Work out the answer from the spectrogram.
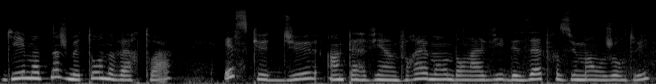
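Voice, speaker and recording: A woman's voice: medium pitch, steady tone, unhurried, warm tone. A woman host presenting in a composed, scripted way and addressing the listener directly.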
